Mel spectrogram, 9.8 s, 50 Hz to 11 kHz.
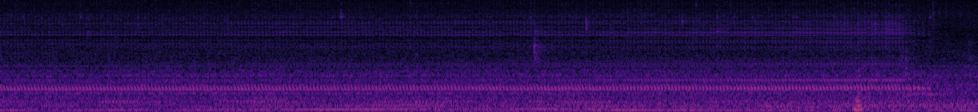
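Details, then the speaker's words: Restored GE CK26 Monitor Top refrigerator cooling unit that had stopped cooling, drawing 0.8 amps. A faint steady tone over a low hum is heard before it is shut off. Suspected excess pressure on the high side, possibly too much SO2 with a blocked float filling the condenser with liquid. No boiling heard in the evaporator. "Sounded like it was building up too much pressure on the high side. Heard that noise start up, so I shut her down."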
